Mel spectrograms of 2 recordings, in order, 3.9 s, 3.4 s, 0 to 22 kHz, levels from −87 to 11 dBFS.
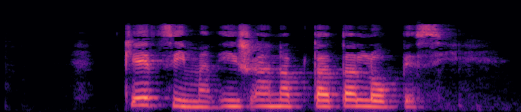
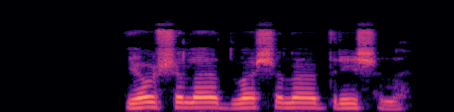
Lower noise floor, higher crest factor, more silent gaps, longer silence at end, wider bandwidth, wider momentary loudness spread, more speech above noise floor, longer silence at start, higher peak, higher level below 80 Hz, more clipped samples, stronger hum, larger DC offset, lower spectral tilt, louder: second, -76 dBFS vs under -90 dBFS; about the same, 18 dB vs 16 dB; neither; first, 0.6 s vs 0.4 s; about the same, 9.4 kHz vs 9.4 kHz; second, 9 LU vs 12 LU; second, 55 dB vs over 72 dB; about the same, 0.95 s vs 0.95 s; about the same, -4 dBFS vs -4 dBFS; about the same, -70 dBFS vs -68 dBFS; neither; neither; neither; about the same, -3.5 dB/octave vs -3.5 dB/octave; about the same, -21 LUFS vs -19 LUFS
